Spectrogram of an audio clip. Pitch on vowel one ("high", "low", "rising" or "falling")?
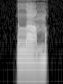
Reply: rising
